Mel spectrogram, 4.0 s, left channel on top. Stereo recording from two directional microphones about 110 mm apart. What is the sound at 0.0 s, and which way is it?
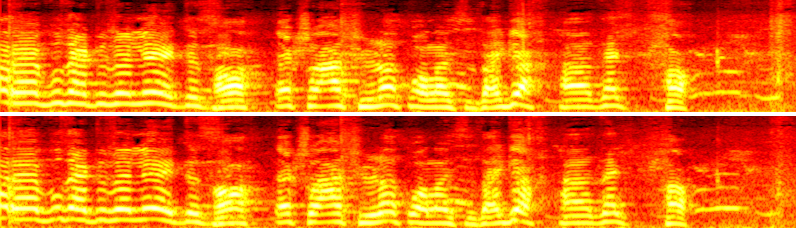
Speech, 55° right (ahead or behind).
